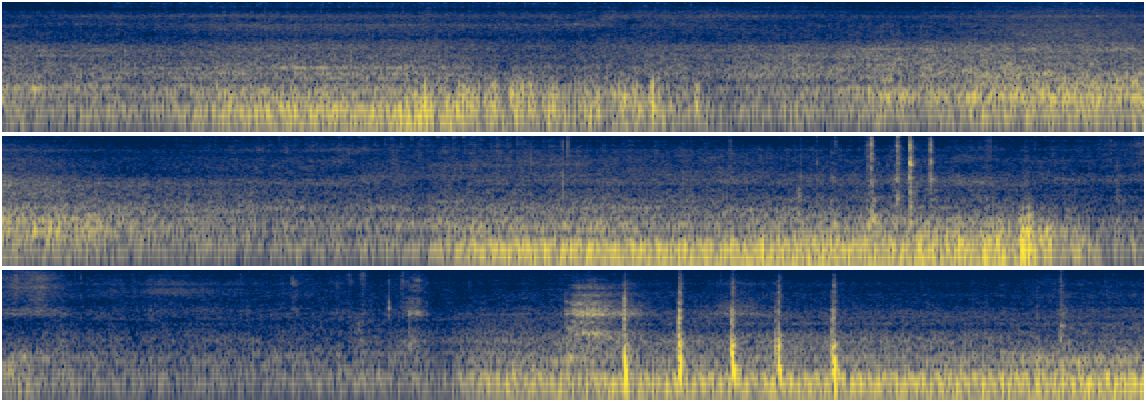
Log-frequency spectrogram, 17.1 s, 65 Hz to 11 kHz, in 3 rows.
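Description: A 1978 Lincoln Continental sedan's 7.5L 460 V8 idles after a cold start, a steady low rumble running throughout with a shift in tone midway and a few light clicks and jingles near the end.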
